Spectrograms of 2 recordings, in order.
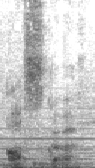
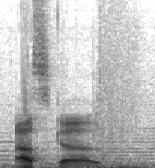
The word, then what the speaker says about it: Asuka: No, it's just Asuka. You could, it's pronounced like that.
